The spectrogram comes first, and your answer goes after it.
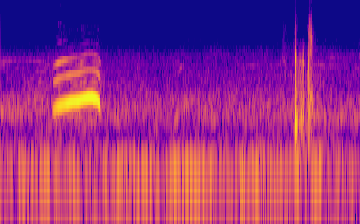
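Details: Small monkey crying and screaming because it wants its mother Popeye to nurse it, possibly from hunger. One clear, slightly rising whistled wail with strong harmonics lasts about half a second, followed by a brief noisy burst over low background hum.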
